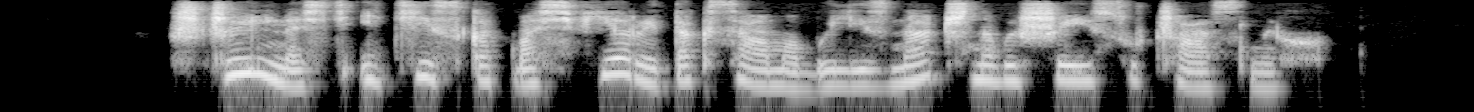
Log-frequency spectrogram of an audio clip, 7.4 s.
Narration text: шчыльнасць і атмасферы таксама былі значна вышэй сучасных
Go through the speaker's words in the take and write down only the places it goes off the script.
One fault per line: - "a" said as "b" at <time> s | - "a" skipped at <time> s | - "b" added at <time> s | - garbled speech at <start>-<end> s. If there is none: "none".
- "ціск" added at 2.0 s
